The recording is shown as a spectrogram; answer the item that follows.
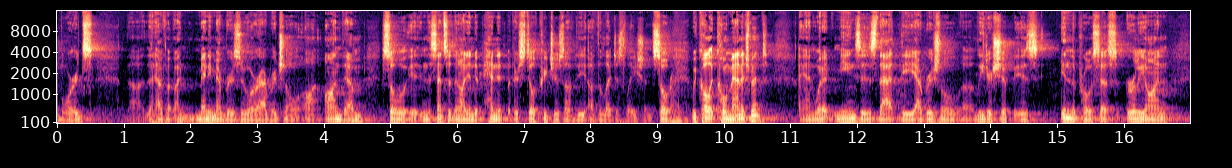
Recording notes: Featured is a NWT panel session held at the Canadian Mining Symposium in London in April 2018.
